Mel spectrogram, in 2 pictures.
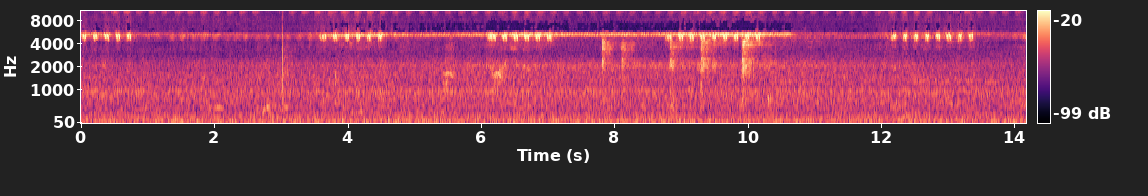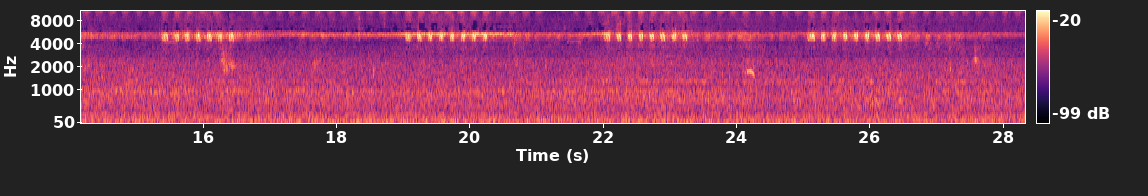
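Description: Insects singing: a high trill that comes in bursts of about a second, roughly every three seconds, over a steady high note and a fainter, faster chirring higher up, with a quiet low hum of background noise underneath.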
